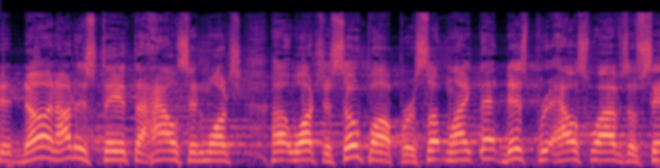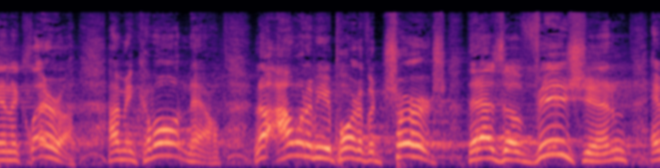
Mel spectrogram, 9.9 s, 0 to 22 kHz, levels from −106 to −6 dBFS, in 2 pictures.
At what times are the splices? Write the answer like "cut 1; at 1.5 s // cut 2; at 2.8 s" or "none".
none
